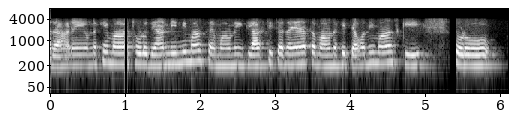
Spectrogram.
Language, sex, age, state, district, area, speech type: Sindhi, female, 45-60, Gujarat, Kutch, urban, conversation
